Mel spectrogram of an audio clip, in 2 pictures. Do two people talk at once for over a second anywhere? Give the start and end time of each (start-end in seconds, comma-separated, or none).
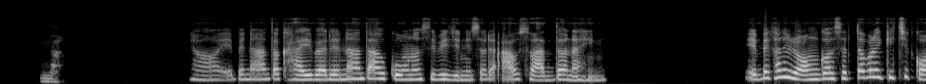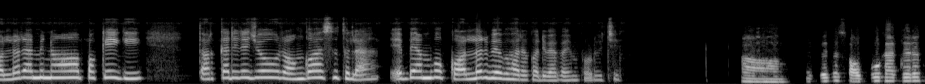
none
